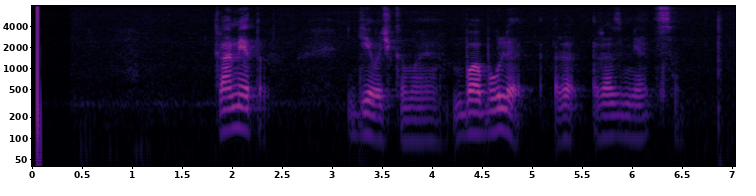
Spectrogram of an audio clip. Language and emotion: Russian, neutral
